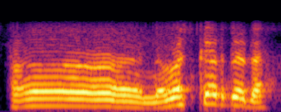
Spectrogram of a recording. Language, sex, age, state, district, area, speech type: Marathi, male, 18-30, Maharashtra, Hingoli, urban, conversation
